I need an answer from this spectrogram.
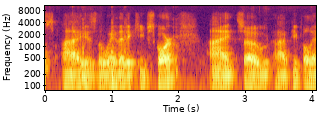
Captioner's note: chuckles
